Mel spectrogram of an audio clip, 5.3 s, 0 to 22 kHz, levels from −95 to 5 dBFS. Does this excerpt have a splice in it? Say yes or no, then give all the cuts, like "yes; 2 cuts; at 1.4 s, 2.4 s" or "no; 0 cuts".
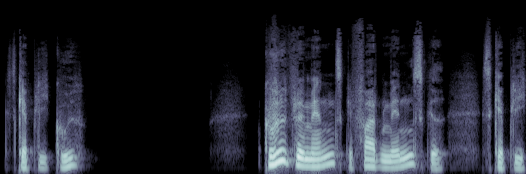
no; 0 cuts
